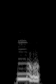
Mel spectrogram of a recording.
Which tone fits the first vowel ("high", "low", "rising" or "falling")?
falling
